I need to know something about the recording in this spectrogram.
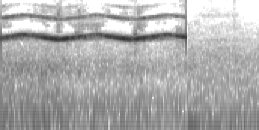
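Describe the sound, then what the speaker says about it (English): A single steady electronic alarm tone from an electric car charging station sounds loudly for just over a second, then cuts off abruptly, leaving quiet background. "Oh, and that's our alarm."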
